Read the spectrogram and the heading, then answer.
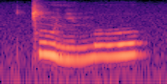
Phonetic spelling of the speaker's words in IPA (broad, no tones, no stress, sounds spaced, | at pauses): ǀ õ lʲ œ̃ ŋ o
